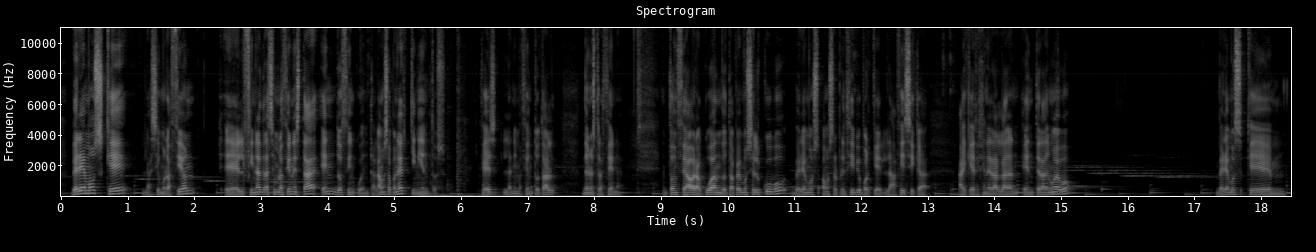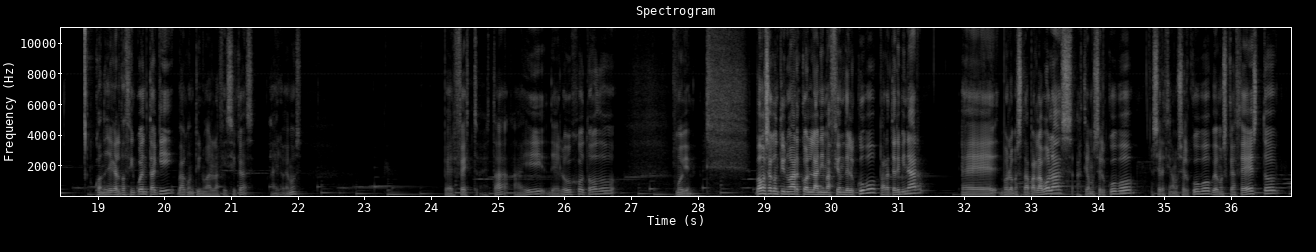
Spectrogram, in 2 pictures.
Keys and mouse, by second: 4.6-6.3 drag, 5.7 KP_0, 10.1 click, 11.8 click, 13.3 click, 27.6 space, 29.4 click, 32.3 click, 33.5 click, 34.8 click, 35.4-36.9 drag.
